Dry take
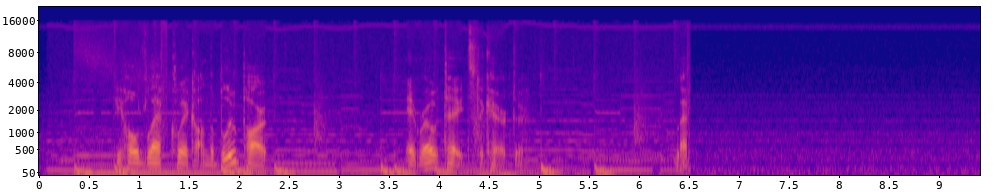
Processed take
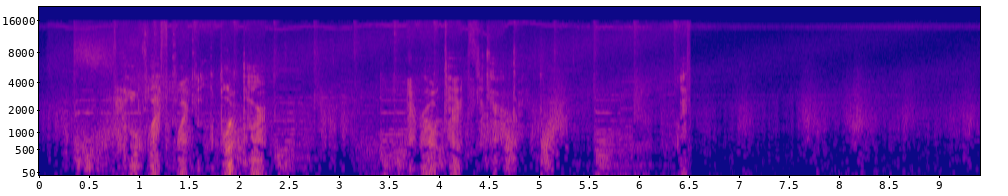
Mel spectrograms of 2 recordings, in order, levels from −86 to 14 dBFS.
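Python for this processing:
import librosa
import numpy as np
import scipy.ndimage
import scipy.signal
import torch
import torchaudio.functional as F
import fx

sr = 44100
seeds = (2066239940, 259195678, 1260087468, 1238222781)

y = fx.spec_ripple(x, sr, per_octave=0.55, drift_hz=0.43, depth_db=6)
y = fx.dmg_wind(y, sr, seeds[0], corner_hz=480.0, level_db=-42.0)
y = fx.spec_gate(y, sr, threshold_db=-20, keep='weak')
y = F.gain(torch.from_numpy(y), 4.0).numpy()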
